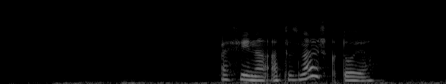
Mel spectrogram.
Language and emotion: Russian, neutral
